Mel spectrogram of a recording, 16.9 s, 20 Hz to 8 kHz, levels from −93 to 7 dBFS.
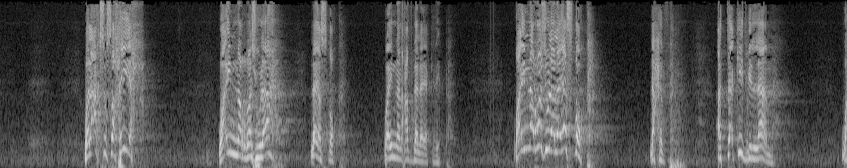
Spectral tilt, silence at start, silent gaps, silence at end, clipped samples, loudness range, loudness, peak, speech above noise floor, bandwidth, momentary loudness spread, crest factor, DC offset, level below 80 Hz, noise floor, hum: -3 dB/octave; 1.7 s; none; 0 s; under 0.1%; 5 LU; -15 LUFS; 0 dBFS; 38 dB; 8 kHz; 17 LU; 18 dB; under 0.1%; -36 dBFS; -54 dBFS; none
